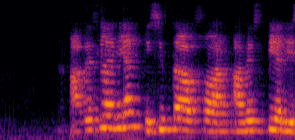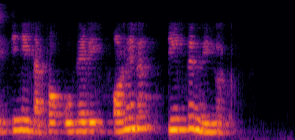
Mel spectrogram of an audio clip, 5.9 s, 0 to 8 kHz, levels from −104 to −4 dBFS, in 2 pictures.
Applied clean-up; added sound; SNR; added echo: neural mask model DeepFilterNet 3.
